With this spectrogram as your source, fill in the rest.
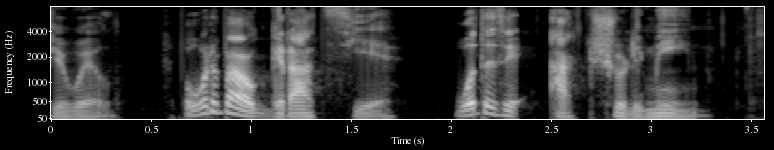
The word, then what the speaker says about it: grazie: Make sure you don't pronounce it grazie or grazies, gracias, because that's kind of a mixture between Spanish and Italian. It is grazie.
